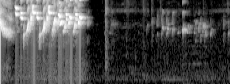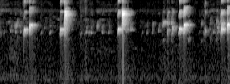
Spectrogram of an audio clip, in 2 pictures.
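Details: European goldfinch song used to teach young goldfinches and canaries. It opens with a rapid high twittering phrase under two seconds long, then gives sparse short chirps spaced about a second apart.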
